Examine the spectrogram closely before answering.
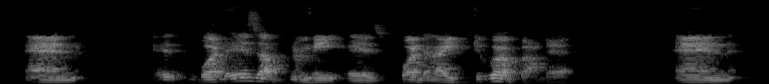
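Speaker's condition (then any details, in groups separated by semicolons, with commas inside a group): Brain injury; brainstem malformations, brain surgery at 32; age 38, 5 years post-surgery, facial numbness; affects how he talks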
